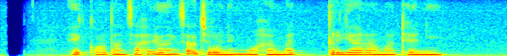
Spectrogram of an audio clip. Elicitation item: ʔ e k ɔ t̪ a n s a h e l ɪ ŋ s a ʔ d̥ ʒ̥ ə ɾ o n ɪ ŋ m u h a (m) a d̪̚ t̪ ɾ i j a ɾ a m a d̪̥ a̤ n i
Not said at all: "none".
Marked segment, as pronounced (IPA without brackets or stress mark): m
